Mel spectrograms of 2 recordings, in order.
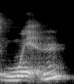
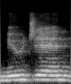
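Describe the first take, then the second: First: The name is said as one syllable. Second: The name is said with two syllables. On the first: The speaker calls it right. "Actually, it's Win" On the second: The speaker calls it wrong. "not being able to pronounce my last name correctly"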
